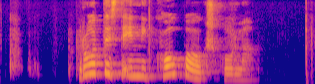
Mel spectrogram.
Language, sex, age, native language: Icelandic, female, 50-59, Icelandic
